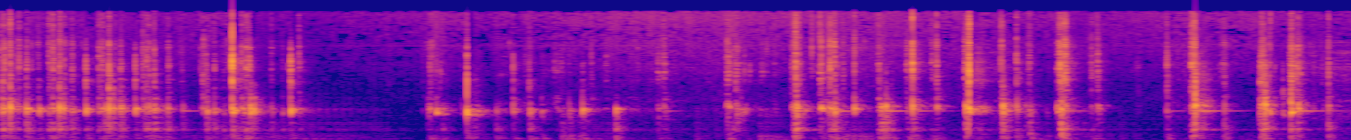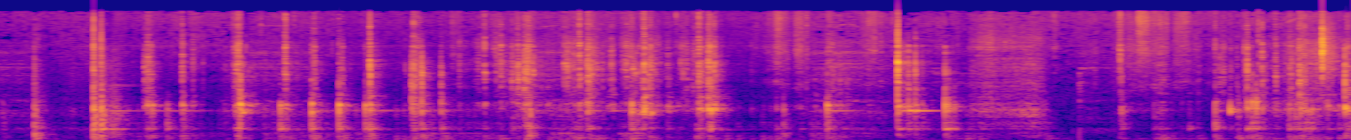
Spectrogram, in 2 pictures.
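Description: Wooden spoon stirring caustic soda (sodium hydroxide) into water in a glass jug, knocking against the glass over and over in a quick, irregular rhythm so that the jug rings. There is a short pause about two seconds in.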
